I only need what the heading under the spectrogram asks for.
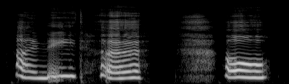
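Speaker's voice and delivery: wavering, trembling voice. Narrator reads the drooping Eric's line, in a quavering voice. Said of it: "says Eric with a quavering voice".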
